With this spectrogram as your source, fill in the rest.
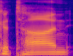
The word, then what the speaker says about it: Catan: And I was like, Catan. Mm-hmm. Or is it Catan? I think Catan is the correct pronunciation, but Catan is what— I was like, this is Settlers of Catan.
